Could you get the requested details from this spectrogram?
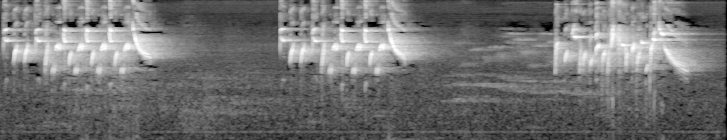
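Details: Three bright twittering phrases from a wild European goldfinch, roughly every three seconds, each a quick tumble of high tinkling notes that ends in a descending slur. Background is silent.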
